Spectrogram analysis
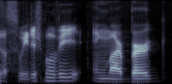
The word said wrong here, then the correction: Ingmar Bergman: I can never say his name. Ingmar Bergman.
